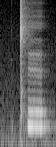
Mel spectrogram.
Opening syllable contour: high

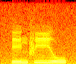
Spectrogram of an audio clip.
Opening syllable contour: low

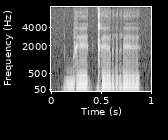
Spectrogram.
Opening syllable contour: low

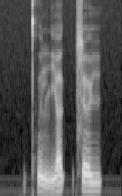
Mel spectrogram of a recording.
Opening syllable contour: low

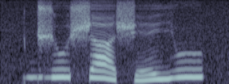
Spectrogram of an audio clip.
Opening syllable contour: high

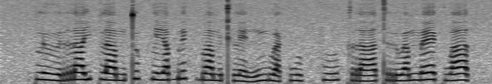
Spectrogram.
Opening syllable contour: low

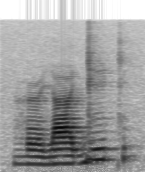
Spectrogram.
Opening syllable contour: low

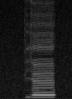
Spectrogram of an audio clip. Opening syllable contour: high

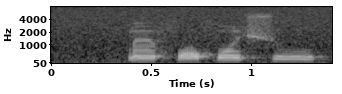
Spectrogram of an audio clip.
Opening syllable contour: low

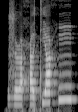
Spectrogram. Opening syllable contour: low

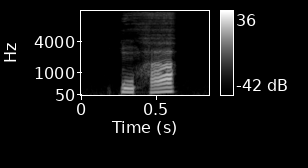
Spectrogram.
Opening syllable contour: low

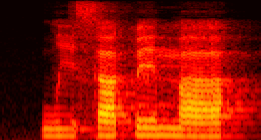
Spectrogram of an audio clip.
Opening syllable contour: low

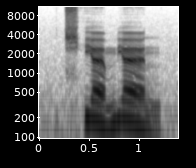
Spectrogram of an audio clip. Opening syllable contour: falling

